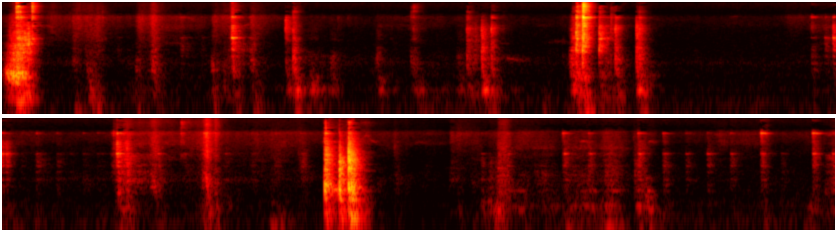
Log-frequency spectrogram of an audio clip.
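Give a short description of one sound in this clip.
Metal parts click and clatter as a bicycle frame is handled.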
